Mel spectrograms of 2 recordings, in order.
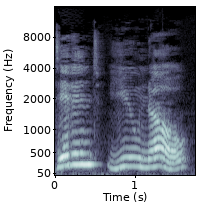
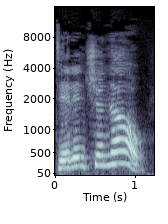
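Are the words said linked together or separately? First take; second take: separately; linked. First: Each word is said fully and separately. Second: The words are reduced and run together.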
